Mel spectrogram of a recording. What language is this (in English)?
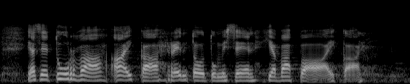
Finnish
